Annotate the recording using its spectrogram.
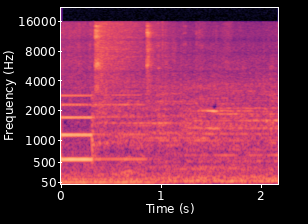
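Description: A loud, steady electronic tone, like a buzzer, that stops abruptly about a third of a second in. It is followed by a low, steady rumble with faint thin whines.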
